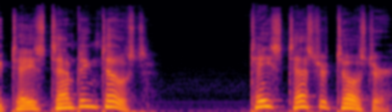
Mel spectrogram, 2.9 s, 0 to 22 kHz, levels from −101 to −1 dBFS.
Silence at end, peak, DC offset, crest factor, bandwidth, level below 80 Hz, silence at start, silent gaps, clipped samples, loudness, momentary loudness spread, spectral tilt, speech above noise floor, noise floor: 0 s; -8 dBFS; under 0.1%; 18 dB; 16 kHz; -52 dBFS; 0 s; none; under 0.1%; -26 LUFS; 3 LU; -6 dB/octave; 45 dB; -71 dBFS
